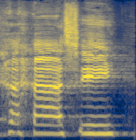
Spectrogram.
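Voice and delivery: mother laughing and teasing her homesick son; mother laughing at him. Retold or imitated. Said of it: "And my mother starts laughing".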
